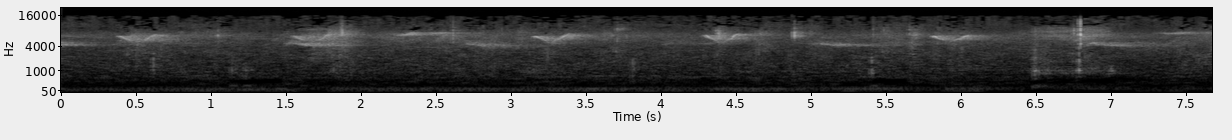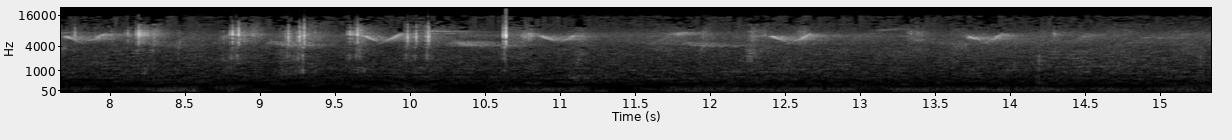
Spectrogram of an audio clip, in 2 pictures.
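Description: A small bird calling over and over: short, high chirps that dip and rise in pitch, about one a second, with a few sharp clicks around the middle.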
